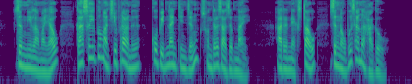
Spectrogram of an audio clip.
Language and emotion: Bodo, fearful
